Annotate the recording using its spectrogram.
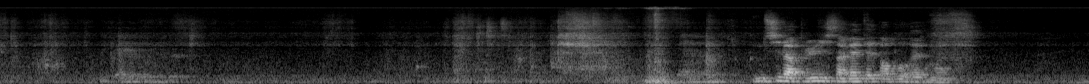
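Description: A man reads aloud.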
